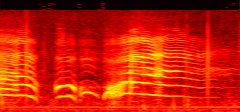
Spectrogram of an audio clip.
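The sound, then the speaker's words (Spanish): A baby girl crying: a few wailing cries with wavering, bending pitch, then a longer strained cry that trails off into softer whimpers. “Ya, ya, ¿qué llanto es ese? Ven con mamita.”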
